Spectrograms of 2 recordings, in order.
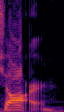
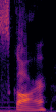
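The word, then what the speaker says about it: Schar: I think it's Char. I think I figured it out. I think it's Char, not Scar.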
